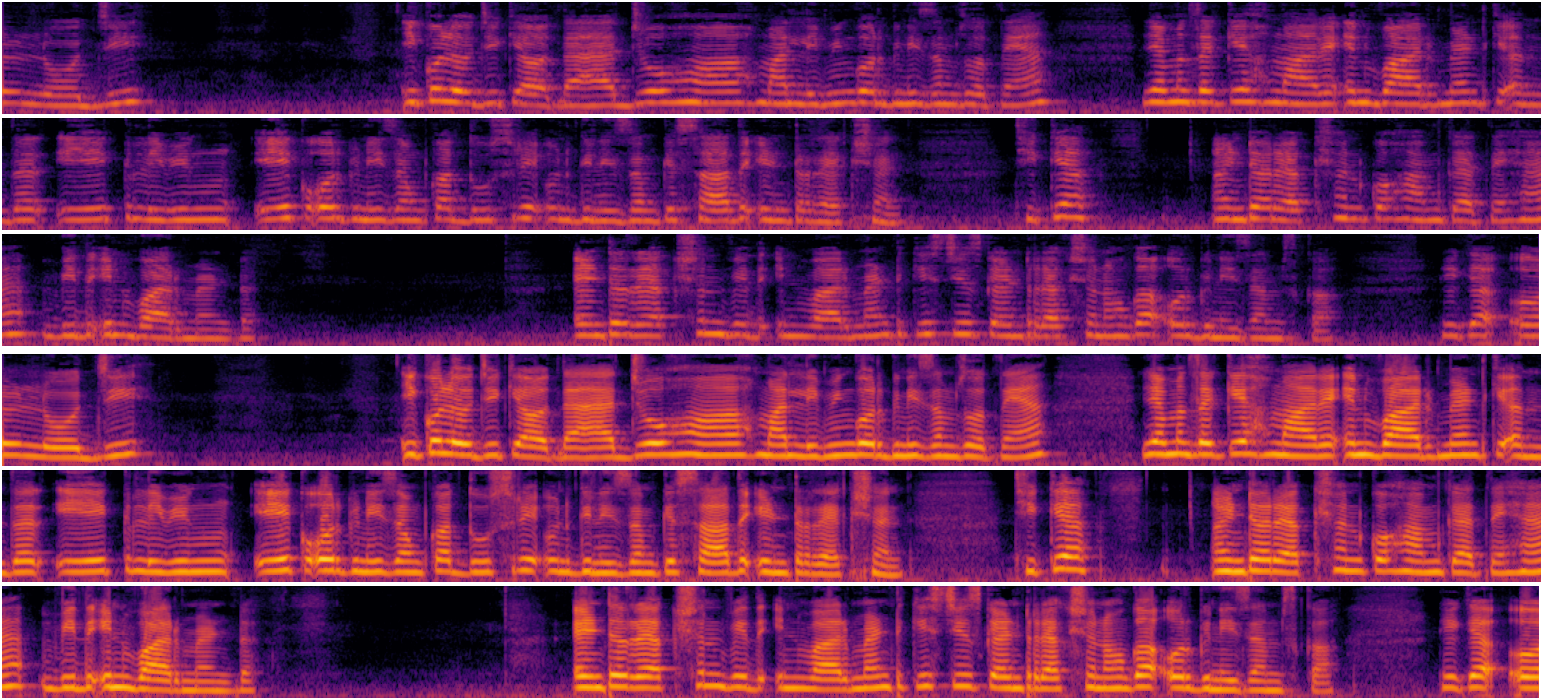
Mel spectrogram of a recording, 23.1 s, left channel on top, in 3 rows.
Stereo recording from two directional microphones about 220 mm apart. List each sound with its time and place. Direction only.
0.0 s a woman's voice: 55° right (ahead or behind)
2.0 s a woman's voice: 50° right (ahead or behind)
18.2 s a woman's voice: 50° right (ahead or behind)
